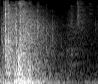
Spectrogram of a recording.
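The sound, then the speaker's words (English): A door closes behind two people as they step inside: a single dull, muffled thud with a soft fading tail. “She steps inside and he closes the door behind them.”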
